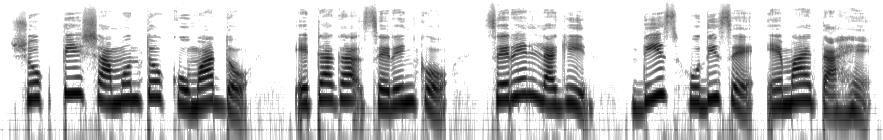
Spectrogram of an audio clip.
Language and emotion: Santali, neutral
